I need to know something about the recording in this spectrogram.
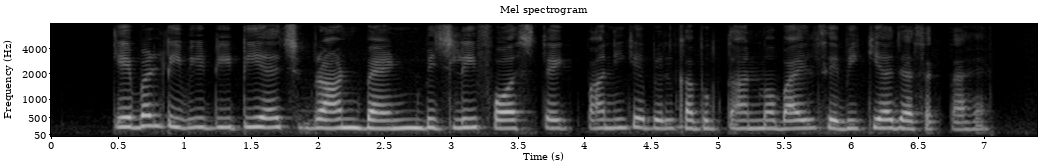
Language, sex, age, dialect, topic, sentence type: Hindi, female, 31-35, Hindustani Malvi Khadi Boli, banking, statement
